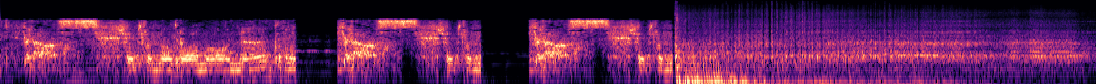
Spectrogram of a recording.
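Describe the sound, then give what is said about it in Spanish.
A voice whispers into the microphone in short bursts, seeming to say yes, then a heavy door slams in the background with a loud, deep thud that booms and rumbles on for several seconds afterward. “Bueno, se oye la voz el portazo de fondo”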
